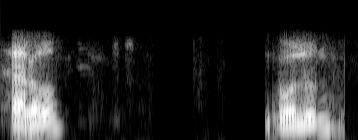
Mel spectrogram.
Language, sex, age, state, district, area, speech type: Bengali, male, 45-60, West Bengal, Jhargram, rural, conversation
